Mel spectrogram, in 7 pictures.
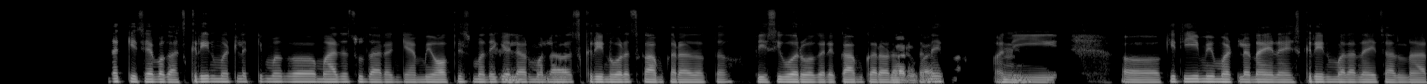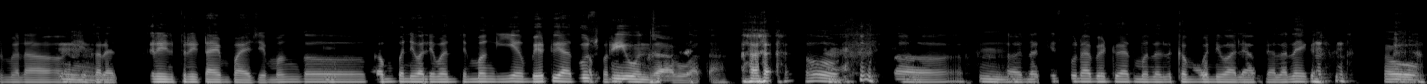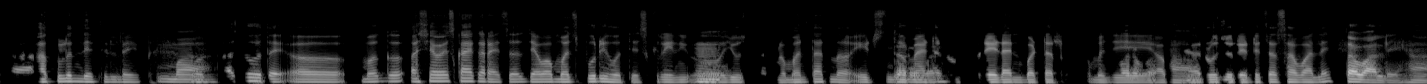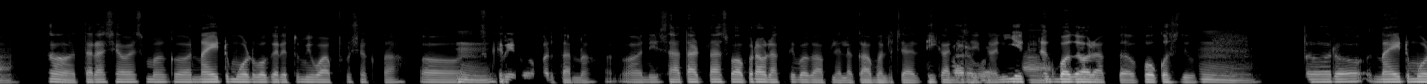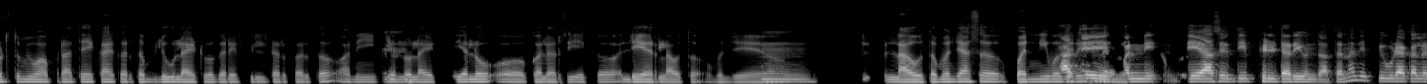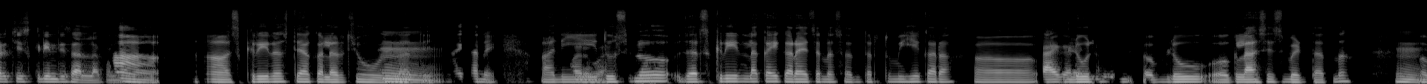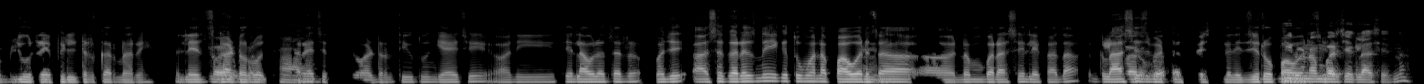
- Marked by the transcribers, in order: chuckle; unintelligible speech; chuckle; chuckle; in English: "इट्स द मॅटर ऑफ ब्रेड अँड बटर"; unintelligible speech; other background noise; in English: "बेसिकली झिरो पॉवरचे"
- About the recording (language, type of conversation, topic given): Marathi, podcast, दिवसात स्क्रीनपासून दूर राहण्यासाठी तुम्ही कोणते सोपे उपाय करता?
